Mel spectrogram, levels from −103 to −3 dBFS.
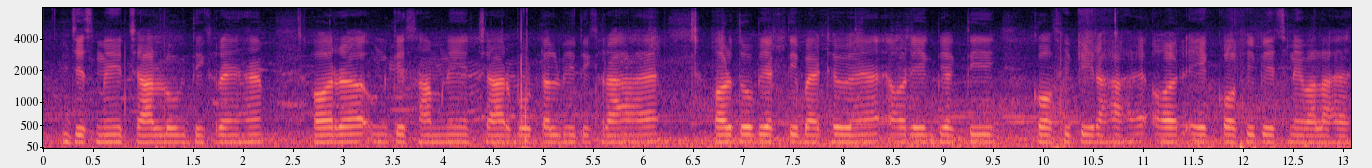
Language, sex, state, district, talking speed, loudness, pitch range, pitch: Hindi, male, Uttar Pradesh, Jyotiba Phule Nagar, 155 wpm, -29 LUFS, 150-160 Hz, 155 Hz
